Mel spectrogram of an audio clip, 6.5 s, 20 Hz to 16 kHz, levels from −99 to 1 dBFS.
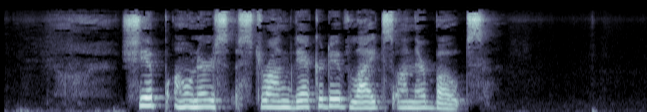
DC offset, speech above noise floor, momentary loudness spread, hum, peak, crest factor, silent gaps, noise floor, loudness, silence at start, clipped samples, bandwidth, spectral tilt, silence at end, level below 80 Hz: under 0.1%; 56 dB; 8 LU; none; -2 dBFS; 20 dB; none; -76 dBFS; -18 LUFS; 1.25 s; under 0.1%; 11.5 kHz; -3.5 dB/octave; 1.6 s; -62 dBFS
